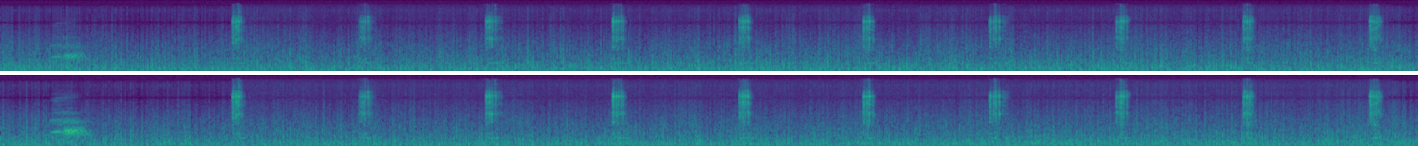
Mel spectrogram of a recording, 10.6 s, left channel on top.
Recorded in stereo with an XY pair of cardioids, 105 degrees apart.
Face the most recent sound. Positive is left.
turn(degrees=-20)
